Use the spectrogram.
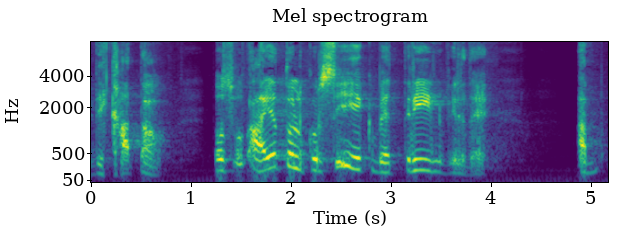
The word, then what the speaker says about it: آیت الکرسی: اچھا وہ آیت الکرسی، آیت ال، اس میں لوگ اس کو بھی آیتل یا آیتل ہے نا، آیتل کرسی، آتل کرسی، یوں بھی لوگ بول دیتے ہیں. تو اصل تلفظ ہے آیت الکرسی.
